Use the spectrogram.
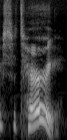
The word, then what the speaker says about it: Säteri: He's got the double dots over the A in his last name. Makes it an E sound, which is fun.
